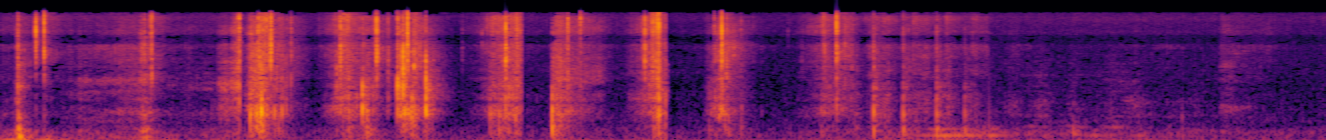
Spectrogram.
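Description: Paper being worked by hand at close range: a run of short, crisp crackles, about three a second, that thin out and stop about four seconds in.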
